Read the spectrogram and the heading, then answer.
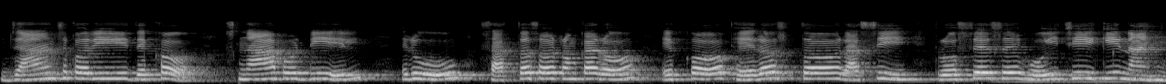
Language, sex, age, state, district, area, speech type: Odia, female, 60+, Odisha, Khordha, rural, read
